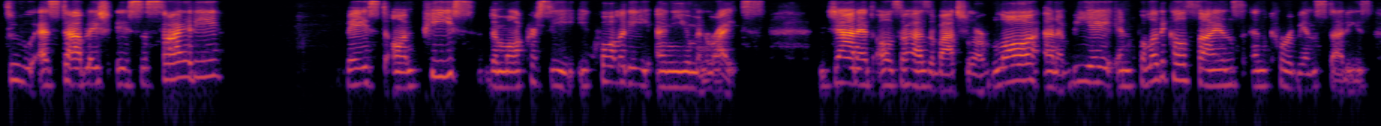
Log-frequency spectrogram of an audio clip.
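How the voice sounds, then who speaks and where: A woman's voice: mid-range voice, a little slow, fairly bright tone, no echo. A middle-aged woman hosting a livestream interview, speaking over a muffled video call. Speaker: host.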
